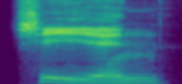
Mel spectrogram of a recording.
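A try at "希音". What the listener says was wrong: Wrong tones. No, that's the hardest part with Chinese.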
